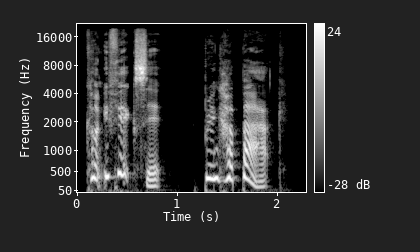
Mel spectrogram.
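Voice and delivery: high, anxious begging; urgent, high-pitched appeal; pleading. Acted. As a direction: beg them to put it right. Child begs for angel's return.

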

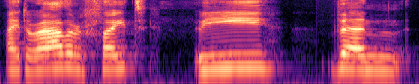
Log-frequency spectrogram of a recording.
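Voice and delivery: put-on halting, beginner's Scottish accent, slow and laughing; a nervous first try at a Scottish accent; attempted Scottish accent. Host reading a film line in a shaky Scottish accent. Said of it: "We'll go for the long ooh".

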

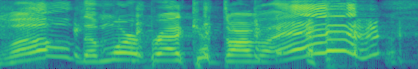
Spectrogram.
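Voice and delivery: high, rising to a squeaky eh; a squeaky, turned-off eh; unimpressed eh. Retold or imitated.

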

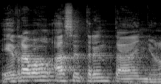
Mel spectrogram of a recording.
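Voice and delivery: "hace" marcado, frase lenta y enfática; recalcando "hace". Shown as a demonstration. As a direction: corrige despacio, subrayando "hace treinta años". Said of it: "no trabajó treinta años con él". (pronuncia "hace" con énfasis, más despacio)

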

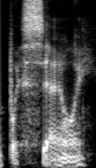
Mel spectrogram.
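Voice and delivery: murmullo sin voz, resignado; Harry resignado, susurro. Retold or imitated. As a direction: se va en voz baja. Harry se rinde. (Harry se despide del profe en susurro)

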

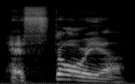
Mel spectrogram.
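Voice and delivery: loud, slow, drawn-out proclamation; hammed-up regal roar, every word stretched; mock mighty roar. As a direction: proclaim it like a newly risen queen. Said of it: "with a mighty roar and s-, claimed".

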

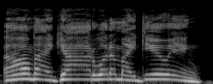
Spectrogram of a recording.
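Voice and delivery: high, slow mock horror; horrified. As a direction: wail it like a shocked victim. Horrified victim quoted.

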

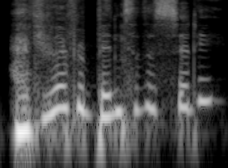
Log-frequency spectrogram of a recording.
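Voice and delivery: mock disbelief back at the critics; incredulous retort. Retorting to critics about driving.

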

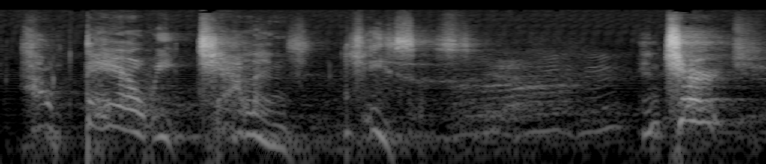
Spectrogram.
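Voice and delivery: very soft, slow rhetorical question; hushed reproof. Real, not acted. Preacher asking how we dare challenge Jesus, hushed. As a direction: let it fall almost to nothing.

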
